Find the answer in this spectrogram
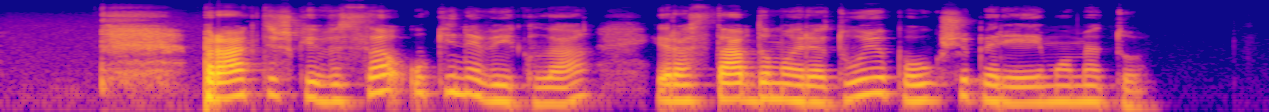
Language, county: Lithuanian, Panevėžys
